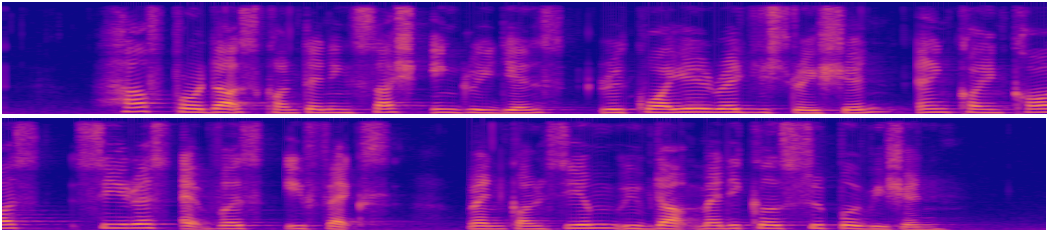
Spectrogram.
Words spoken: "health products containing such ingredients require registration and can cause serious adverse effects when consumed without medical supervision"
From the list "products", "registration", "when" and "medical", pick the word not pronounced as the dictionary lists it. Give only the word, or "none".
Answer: none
